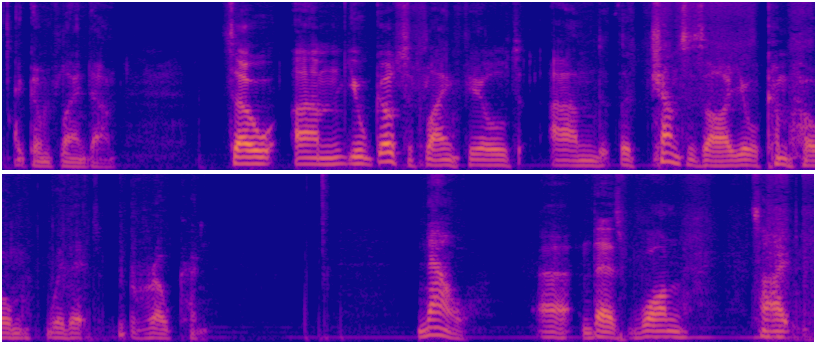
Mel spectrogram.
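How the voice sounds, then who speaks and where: A man speaks very slowly with long, frequent pauses, his fairly low voice dark and mellow, his intonation lively and his loudness swinging widely, in a dry, close sound with no echo. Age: 70s. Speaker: hobbyist video maker. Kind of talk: casual show-and-tell talk. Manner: hesitant, many fillers.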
